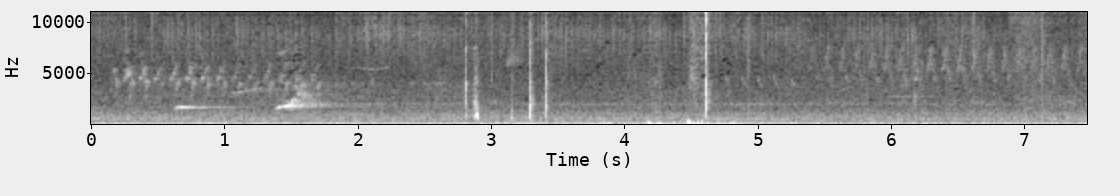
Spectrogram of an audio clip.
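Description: Birds trilling and calling faintly in woodland, with a few sharp clicks and soft knocks from small plastic spice bottles being opened and handled close by, the knocks bunched about four seconds in.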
